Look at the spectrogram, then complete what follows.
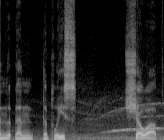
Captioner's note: police siren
